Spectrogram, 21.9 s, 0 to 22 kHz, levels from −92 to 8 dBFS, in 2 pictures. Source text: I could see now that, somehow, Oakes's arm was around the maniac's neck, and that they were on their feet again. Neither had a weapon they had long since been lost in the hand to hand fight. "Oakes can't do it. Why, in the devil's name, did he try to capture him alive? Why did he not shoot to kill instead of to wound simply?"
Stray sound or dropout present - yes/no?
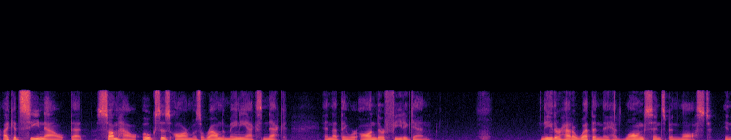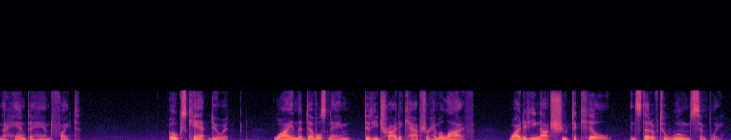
yes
